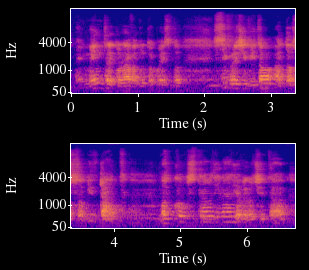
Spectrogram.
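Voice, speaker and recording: A man reading a novel aloud with theatrical, expressive delivery. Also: a little high, normal speed, vocal fry. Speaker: narrator. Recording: echoey room, mic far off.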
